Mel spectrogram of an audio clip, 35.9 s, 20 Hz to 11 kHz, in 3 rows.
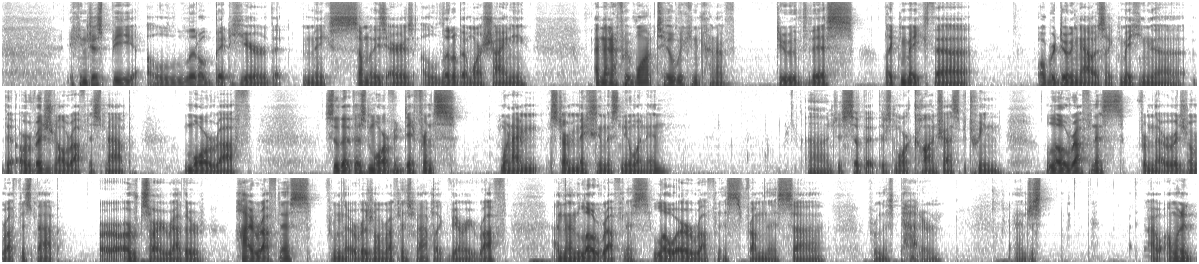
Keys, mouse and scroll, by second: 4.1 click, 6.6 shift+d, 12.5 click, 13.1-14.2 drag, 16.5 click, 18.1 click, 18.8 click, 30.2 click.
